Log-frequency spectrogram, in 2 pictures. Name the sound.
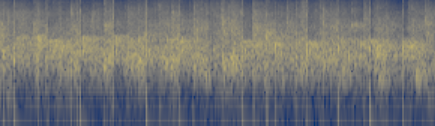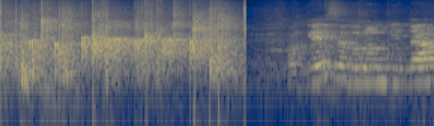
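classroom applause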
